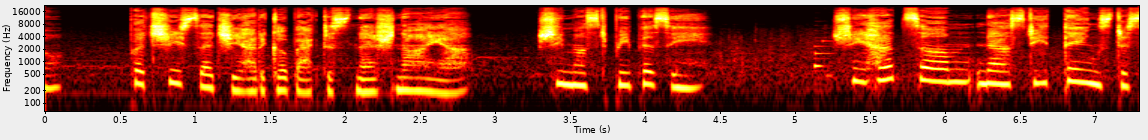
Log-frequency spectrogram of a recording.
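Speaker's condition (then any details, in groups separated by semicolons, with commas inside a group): No condition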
